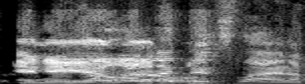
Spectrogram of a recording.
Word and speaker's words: Nall: Also, there's no silent K at the front of Ryan Null's name. It's just NALL.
